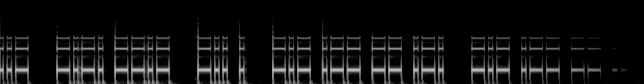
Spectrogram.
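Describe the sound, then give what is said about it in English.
A steady electronic tone keyed on and off in short and long bursts, Morse code sent out at the RCA station at Point Reyes Station, tapping out an irregular rhythm for several seconds before growing fainter at the end. No voices. “and I listen to KWMR whenever I'm not busy sending lusty salvos of Morse code out at the RCA station.”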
